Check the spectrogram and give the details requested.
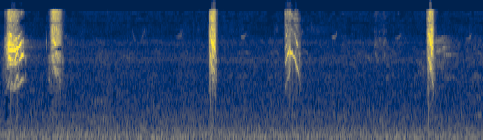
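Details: Calling female double-collared seedeater, played to warm up and stimulate a cold male: five brief, very high chirps and ticks scattered irregularly, some buzzy, against quiet background hiss.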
